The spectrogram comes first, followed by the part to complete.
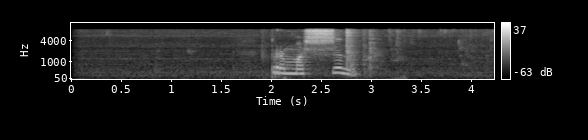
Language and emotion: Russian, angry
